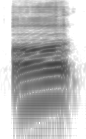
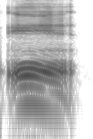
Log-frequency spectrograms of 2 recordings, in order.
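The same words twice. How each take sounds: First: "aunt" with a broad AH; "aunt" rhyming with want; pronunciation choice. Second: "aunt" said like ant; short A of cat in "aunt"; alternative pronunciation. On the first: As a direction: say "aunt" as ahnt. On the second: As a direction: say "aunt" like the insect. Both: Shown as a demonstration. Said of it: "is it aunt or aunt".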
